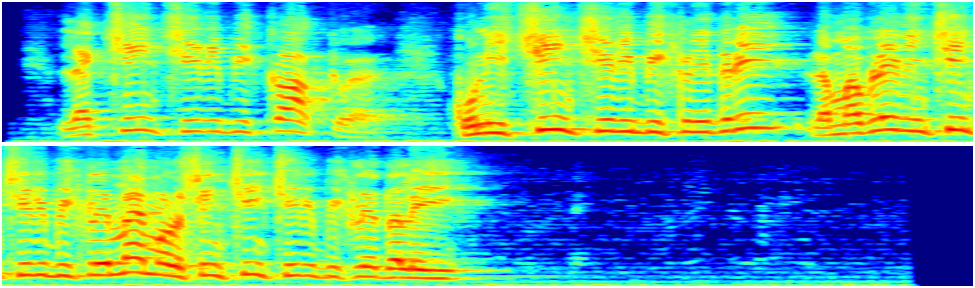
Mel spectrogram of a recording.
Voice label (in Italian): scioglilingua, romagna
